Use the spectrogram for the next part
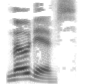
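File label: "motives", British English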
